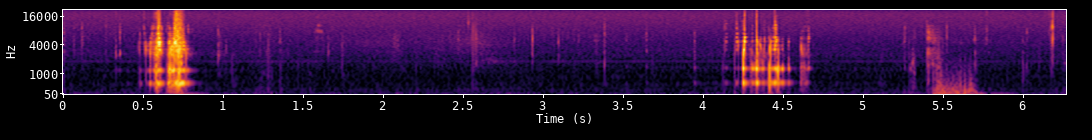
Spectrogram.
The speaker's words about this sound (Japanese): 変態だから耳だけでもいけるよね。私のゲップ聞いていけるよね。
